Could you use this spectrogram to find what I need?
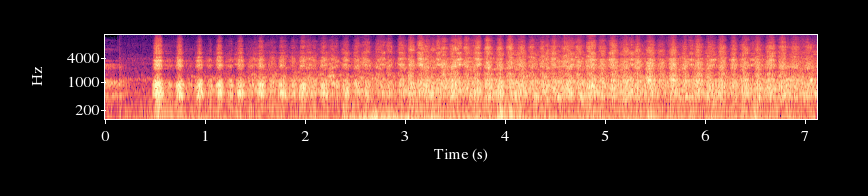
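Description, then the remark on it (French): Quick, steady open-throat panting as a vocal exercise, breathy, with a raspy huff on each breath. It starts after a short pause and continues without letup for several seconds, with no talking. “Avant d'haleter, on va ouvrir la gorge ensemble.”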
